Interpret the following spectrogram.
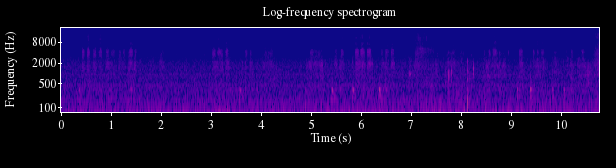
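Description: Near silence, with the very faint, irregular scratching of a felt-tip marker writing on paper.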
